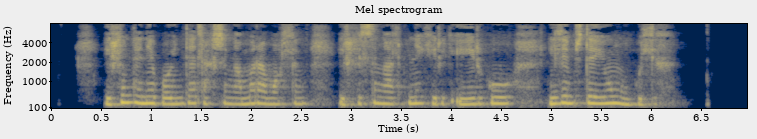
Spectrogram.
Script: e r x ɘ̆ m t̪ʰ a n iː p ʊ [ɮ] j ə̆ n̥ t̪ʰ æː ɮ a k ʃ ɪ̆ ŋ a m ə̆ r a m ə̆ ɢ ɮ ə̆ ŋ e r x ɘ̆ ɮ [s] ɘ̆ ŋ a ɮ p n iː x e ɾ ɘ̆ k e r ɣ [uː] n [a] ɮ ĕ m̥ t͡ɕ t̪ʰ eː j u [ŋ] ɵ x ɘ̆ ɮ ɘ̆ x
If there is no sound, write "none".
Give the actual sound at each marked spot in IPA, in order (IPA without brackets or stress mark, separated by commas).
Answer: none, s, uː, i, ŋ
